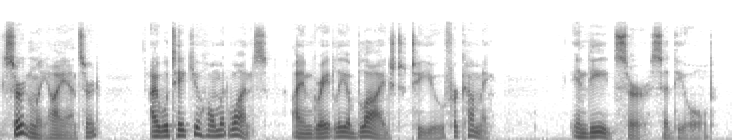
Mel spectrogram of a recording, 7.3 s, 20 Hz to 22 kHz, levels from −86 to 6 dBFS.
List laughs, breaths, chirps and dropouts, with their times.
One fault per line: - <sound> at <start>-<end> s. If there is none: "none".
none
